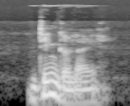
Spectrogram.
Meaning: To perform a kind of lively dance with hand movements
- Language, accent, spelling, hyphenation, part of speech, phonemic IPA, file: English, Southern England, dingolay, din‧go‧lay, verb, /ˈdɪŋɡəʊleɪ/, LL-Q1860 (eng)-dingolay.wav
